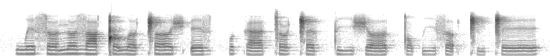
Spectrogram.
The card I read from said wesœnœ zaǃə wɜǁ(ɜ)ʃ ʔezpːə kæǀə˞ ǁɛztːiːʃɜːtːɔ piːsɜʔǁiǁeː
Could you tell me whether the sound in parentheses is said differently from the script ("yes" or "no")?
yes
